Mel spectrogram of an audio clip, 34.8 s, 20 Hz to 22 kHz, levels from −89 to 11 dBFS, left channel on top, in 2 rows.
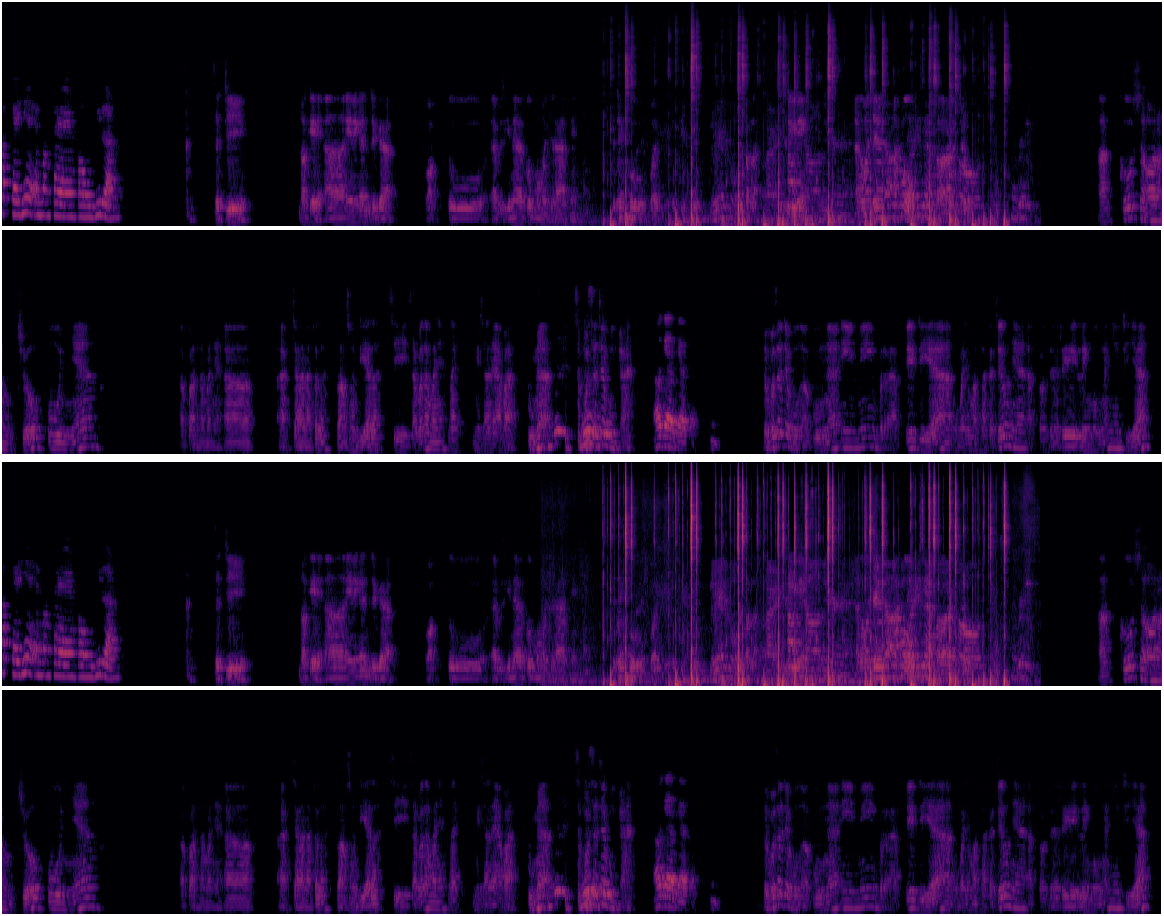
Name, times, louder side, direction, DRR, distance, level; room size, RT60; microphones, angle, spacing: voice 1, 0.0-1.8 9.2-9.5 15.1-15.4 25.6-25.8 26.1-26.5 27.2-28.1, left 1 dB, 60° left, 1.3 m, -48 dB
voice 2, 3.2-3.7 4.5-5.9 6.3-8.6 9.2-10.5 11.0-11.3 11.7-12.1 12.8-13.7 14.0-14.6 16.4-18.9 20.1-21.1 21.5-26.9 28.8-34.6, left 1 dB, 30° left, 4.1 m, -54 dB
Typing, 8.1-15.5, right 10 dB, 75° right, 0.5 m, -40 dB
7.2 x 5.9 x 2.6 m
head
